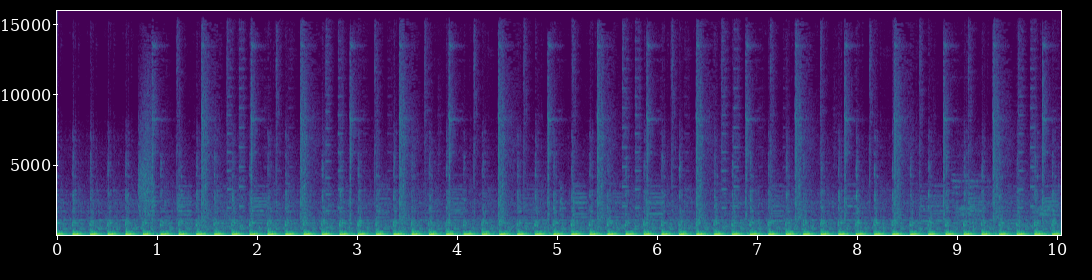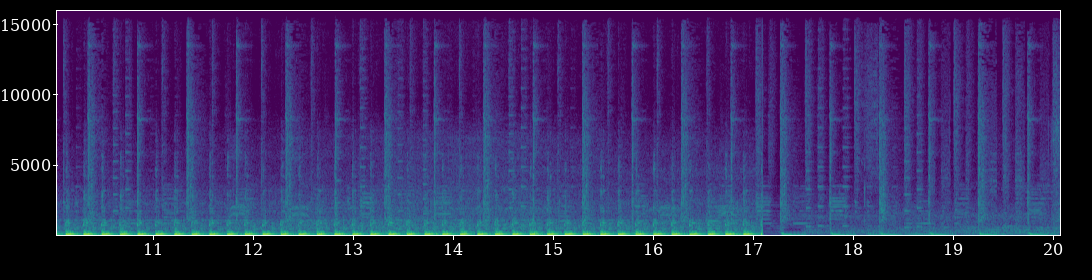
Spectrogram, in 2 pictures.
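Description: Royal Enfield single-cylinder engine idling with a steady, even thump of about five beats a second, cutting off suddenly near the end.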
